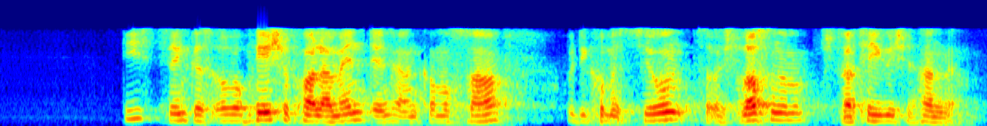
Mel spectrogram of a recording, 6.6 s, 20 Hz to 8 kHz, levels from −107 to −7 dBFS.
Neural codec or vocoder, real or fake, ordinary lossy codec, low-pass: codec, 16 kHz in and 24 kHz out, 0.9 kbps, LongCat-Audio-Codec, fine tuned four codebook decoder; fake; AAC, 16 kbps; 7.2 kHz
